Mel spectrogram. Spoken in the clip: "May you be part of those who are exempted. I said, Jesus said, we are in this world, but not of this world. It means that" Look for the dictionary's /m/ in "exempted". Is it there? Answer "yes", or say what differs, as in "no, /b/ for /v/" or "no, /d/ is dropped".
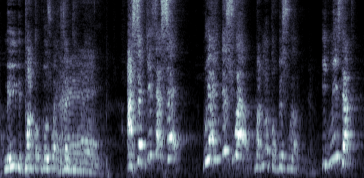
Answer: no, /m/ is dropped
